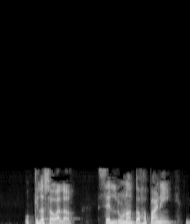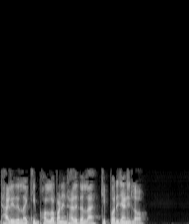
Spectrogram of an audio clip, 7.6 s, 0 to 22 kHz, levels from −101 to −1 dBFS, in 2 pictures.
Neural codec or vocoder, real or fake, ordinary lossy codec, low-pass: codec, 16 kHz, 4 kbps, X-Codec, HuBERT features, trained on balanced general audio; fake; MP3, 32 kbps; 5.4 kHz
